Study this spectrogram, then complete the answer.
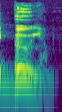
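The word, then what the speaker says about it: Buium: Twitter the other day because you say Booyam. That is the way all of the college announcers pronounce it, is Booyam. On the Elite Prospects pronunciation guide, it's Zeev Booyam.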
